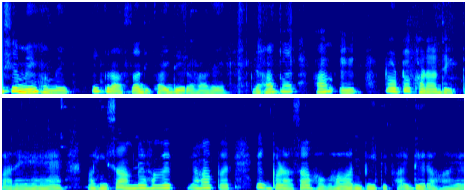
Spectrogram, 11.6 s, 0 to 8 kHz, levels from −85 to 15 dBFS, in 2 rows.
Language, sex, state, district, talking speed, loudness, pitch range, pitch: Hindi, female, Rajasthan, Churu, 165 wpm, -32 LUFS, 175-235 Hz, 195 Hz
